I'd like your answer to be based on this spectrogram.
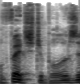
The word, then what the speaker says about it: vegetables: The word vegetables, for example, looks like it should have four syllables when we see it written. But in fact, it only has three, and most of the vowels just sound like "uh."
